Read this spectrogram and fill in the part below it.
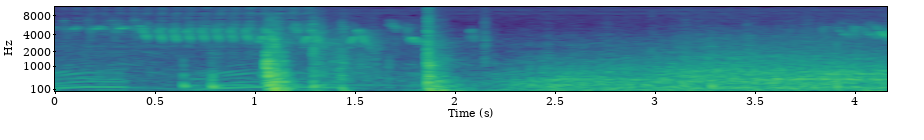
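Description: A van door clunks.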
